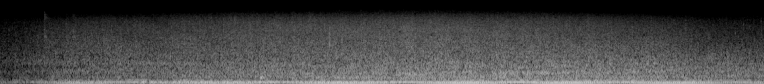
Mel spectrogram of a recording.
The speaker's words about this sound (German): Ein ungewöhnliches Geräusch holt mich aus meinen Südseeträumen. Ein riesiger Passagierdampfer hält vor dem Lindauer Hafen direkt auf uns zu.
